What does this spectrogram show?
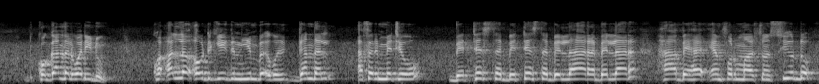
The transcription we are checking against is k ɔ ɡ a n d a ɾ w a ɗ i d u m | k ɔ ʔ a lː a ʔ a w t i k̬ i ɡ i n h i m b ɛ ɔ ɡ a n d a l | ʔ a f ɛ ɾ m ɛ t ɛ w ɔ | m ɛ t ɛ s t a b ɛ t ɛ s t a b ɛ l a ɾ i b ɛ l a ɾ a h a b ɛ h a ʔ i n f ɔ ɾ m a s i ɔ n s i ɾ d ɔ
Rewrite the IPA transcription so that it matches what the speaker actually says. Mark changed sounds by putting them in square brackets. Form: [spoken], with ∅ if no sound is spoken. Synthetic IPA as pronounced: k ɔ ɡ a n d a [l] w a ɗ i d u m | k ɔ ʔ a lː a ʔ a w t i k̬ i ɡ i n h i m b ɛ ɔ ɡ a n d a l | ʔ a f ɛ ɾ m ɛ t ɛ w ɔ | [b] ɛ t ɛ s t a b ɛ t ɛ s t a b ɛ l a ɾ [a] b ɛ l a ɾ a h a b ɛ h a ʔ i n f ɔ ɾ m a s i ɔ n s i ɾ d ɔ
